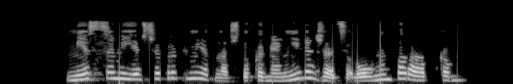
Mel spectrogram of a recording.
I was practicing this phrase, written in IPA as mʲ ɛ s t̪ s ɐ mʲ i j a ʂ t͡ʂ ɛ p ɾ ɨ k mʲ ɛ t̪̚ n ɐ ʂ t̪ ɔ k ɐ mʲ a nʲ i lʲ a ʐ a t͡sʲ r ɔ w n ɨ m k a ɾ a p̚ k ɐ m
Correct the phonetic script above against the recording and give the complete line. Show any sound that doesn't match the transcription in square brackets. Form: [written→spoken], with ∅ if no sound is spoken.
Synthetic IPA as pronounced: mʲ ɛ s t̪ s ɐ mʲ i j a ʂ t͡ʂ ɛ p ɾ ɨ k mʲ ɛ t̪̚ n ɐ ʂ t̪ ɔ k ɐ mʲ a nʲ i lʲ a ʐ a t͡sʲ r ɔ w n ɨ m [k→p] a ɾ a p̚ k ɐ m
